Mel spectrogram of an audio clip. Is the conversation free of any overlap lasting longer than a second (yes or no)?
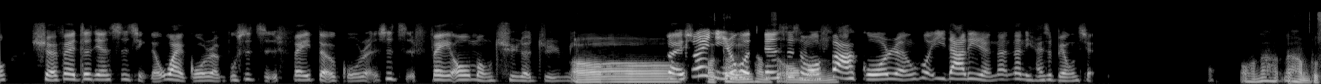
no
